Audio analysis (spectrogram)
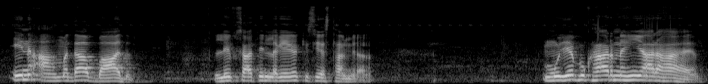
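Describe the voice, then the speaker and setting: A male English teacher explaining grammar step by step, asking the class questions and dictating English sentences slowly. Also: high voice. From India. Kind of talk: classroom lesson.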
